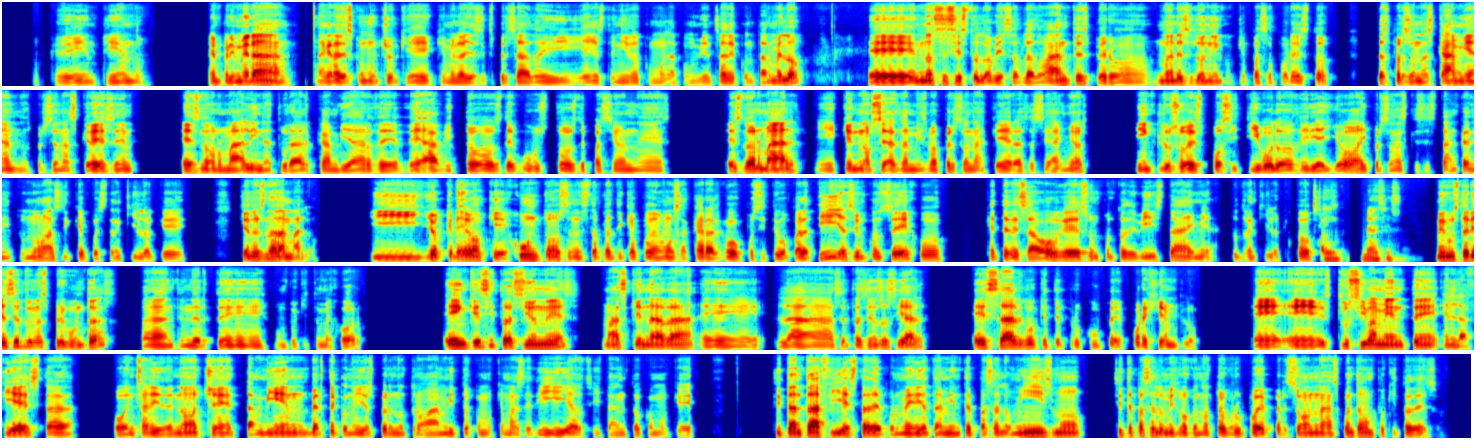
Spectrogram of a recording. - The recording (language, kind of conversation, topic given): Spanish, advice, ¿Cómo puedo ser más auténtico sin perder la aceptación social?
- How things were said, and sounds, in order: none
